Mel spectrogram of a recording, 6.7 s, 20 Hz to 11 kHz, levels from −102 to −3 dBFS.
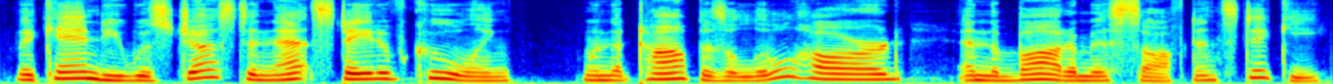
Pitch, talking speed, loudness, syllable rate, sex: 200 Hz, 205 wpm, -16 LUFS, 4.9 syllables/s, female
